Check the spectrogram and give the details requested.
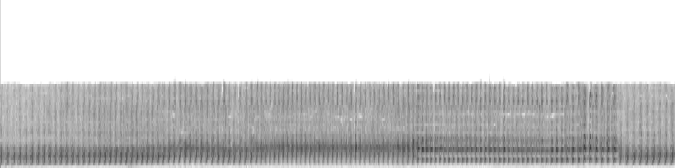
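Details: Waterslager canary training song: a continuous fast-pulsing bubbly rolling trill throughout, with a steadier two-tone phrase appearing in the second half.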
